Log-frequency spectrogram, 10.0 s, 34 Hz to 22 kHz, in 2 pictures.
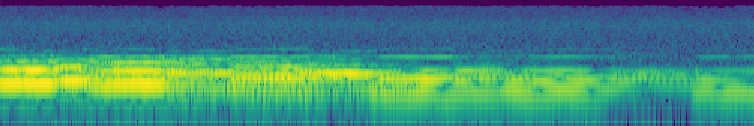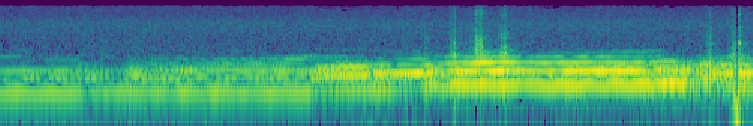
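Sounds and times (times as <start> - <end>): concert band brass chords: 0.0 - 10.0.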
